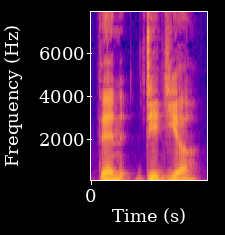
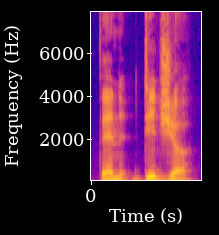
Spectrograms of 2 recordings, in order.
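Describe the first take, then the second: The two takes are said the same way.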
